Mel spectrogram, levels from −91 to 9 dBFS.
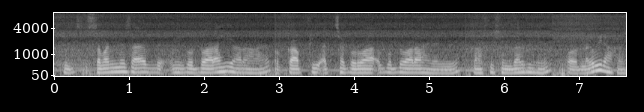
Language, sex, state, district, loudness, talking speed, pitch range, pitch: Hindi, male, Uttar Pradesh, Jalaun, -20 LUFS, 180 wpm, 125-145 Hz, 135 Hz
